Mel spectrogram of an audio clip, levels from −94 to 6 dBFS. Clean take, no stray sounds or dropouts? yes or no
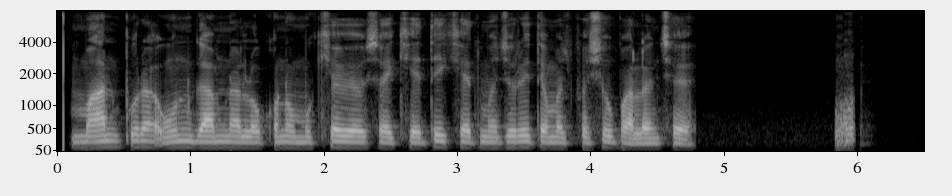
no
